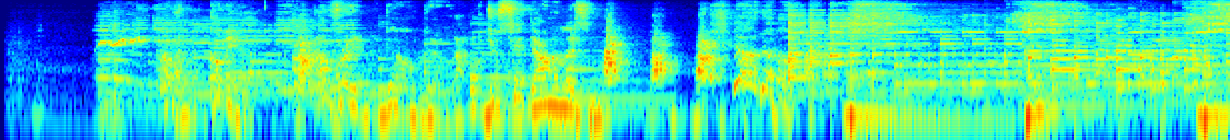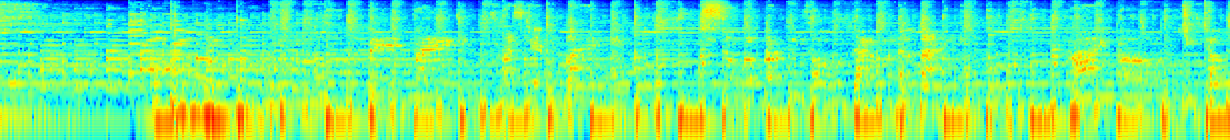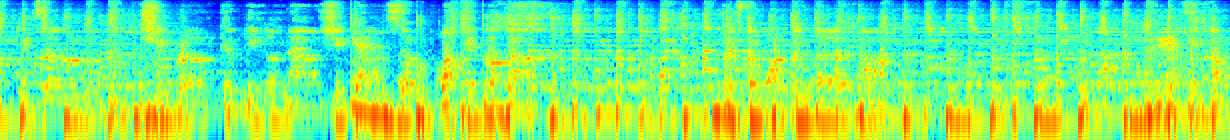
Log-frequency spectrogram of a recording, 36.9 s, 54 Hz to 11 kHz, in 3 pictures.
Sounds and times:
Speech: 1.0s - 6.1s, 7.0s - 8.0s
Music: 1.0s - 6.8s, 7.4s - 36.9s.

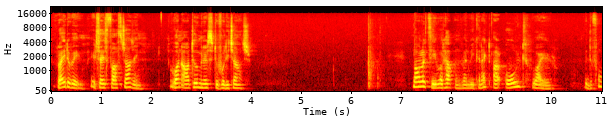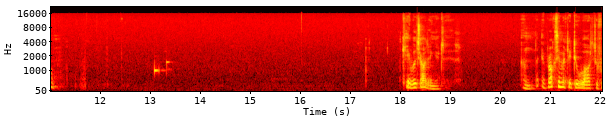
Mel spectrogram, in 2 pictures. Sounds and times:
Speech: 0.0s - 4.1s, 7.2s - 11.3s, 18.0s - 19.3s, 20.4s - 22.0s.

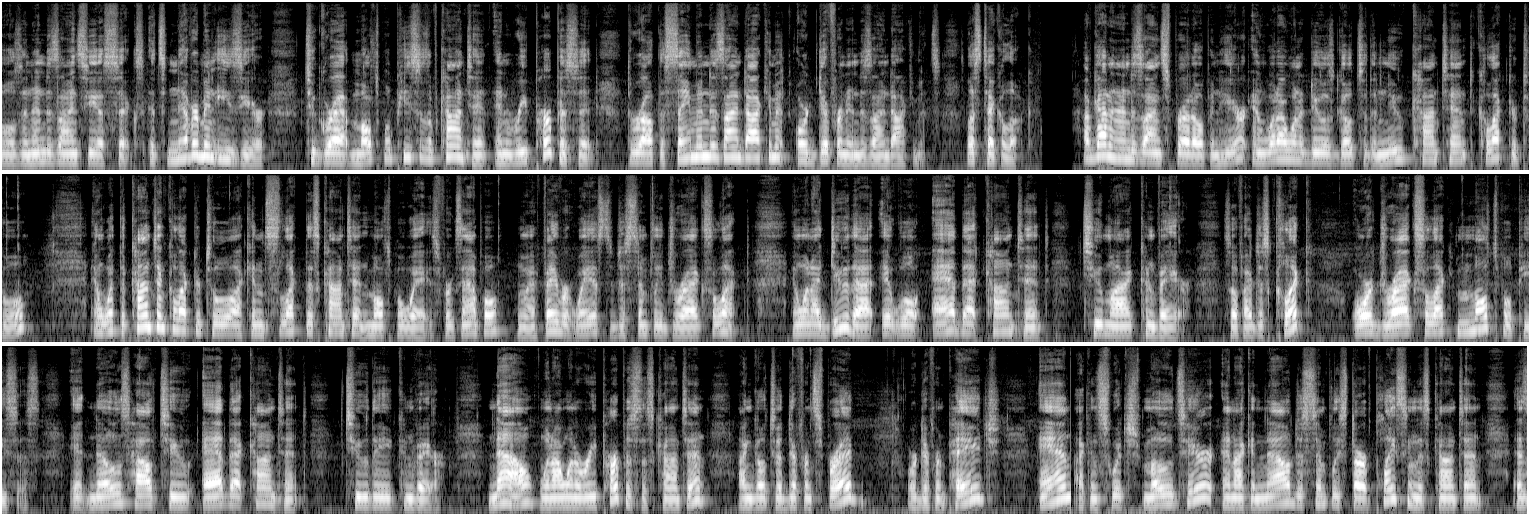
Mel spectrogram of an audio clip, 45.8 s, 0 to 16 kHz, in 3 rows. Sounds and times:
Speech: 0.0s - 45.7s.

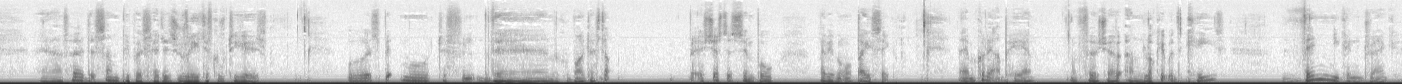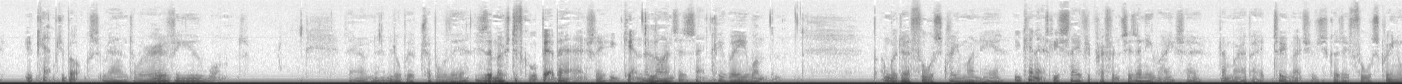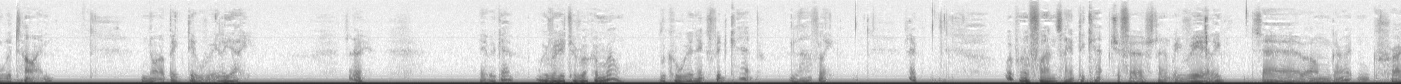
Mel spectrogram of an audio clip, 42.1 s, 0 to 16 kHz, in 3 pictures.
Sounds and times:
Speech: 0.4s - 2.7s, 3.5s - 6.2s, 6.9s - 9.0s, 9.6s - 12.3s, 12.9s - 16.6s, 17.4s - 21.8s, 22.8s - 28.6s, 29.4s - 30.6s, 31.5s - 31.8s, 32.8s - 36.5s, 37.1s - 37.4s, 38.1s - 42.0s.

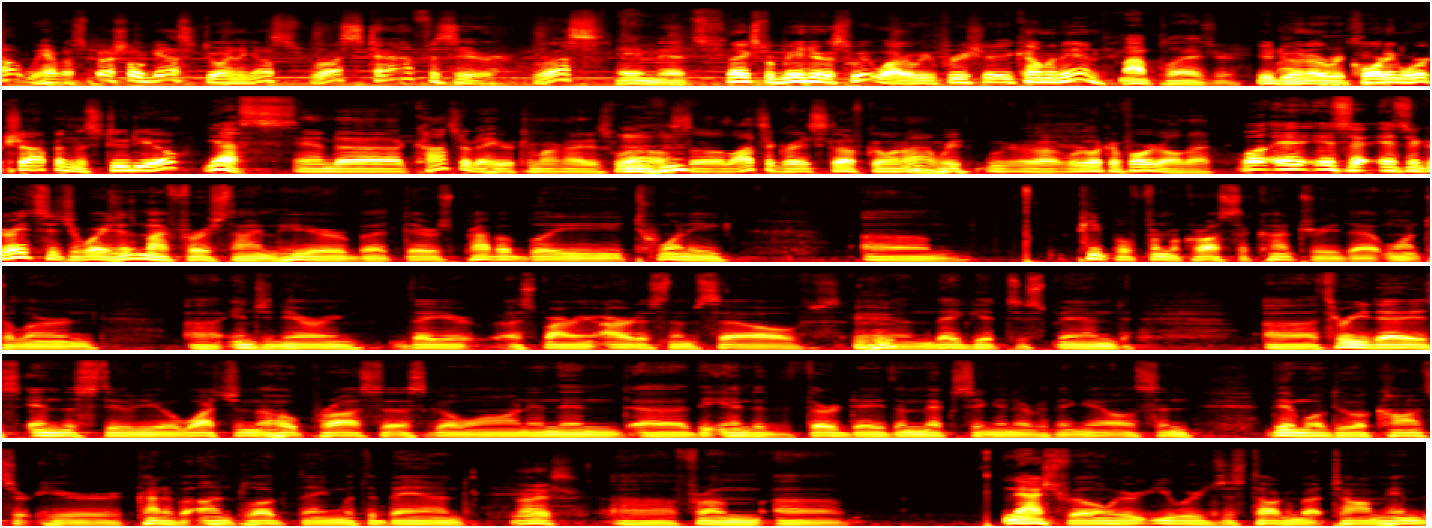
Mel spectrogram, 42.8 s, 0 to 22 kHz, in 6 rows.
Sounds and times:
Speech: 0.0s - 18.0s, 18.6s - 27.1s, 27.8s - 40.0s, 40.6s - 42.8s.

